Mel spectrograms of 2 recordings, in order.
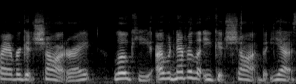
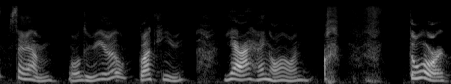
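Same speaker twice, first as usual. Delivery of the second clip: ordinary talk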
